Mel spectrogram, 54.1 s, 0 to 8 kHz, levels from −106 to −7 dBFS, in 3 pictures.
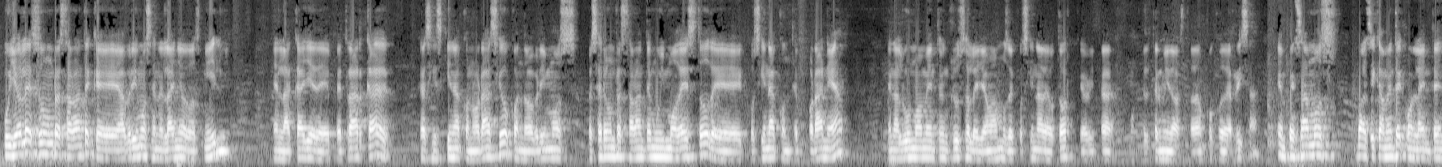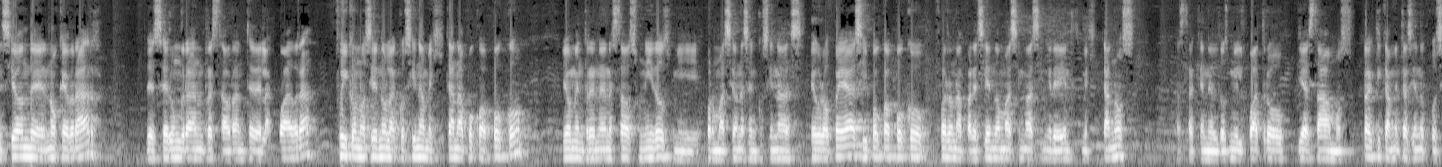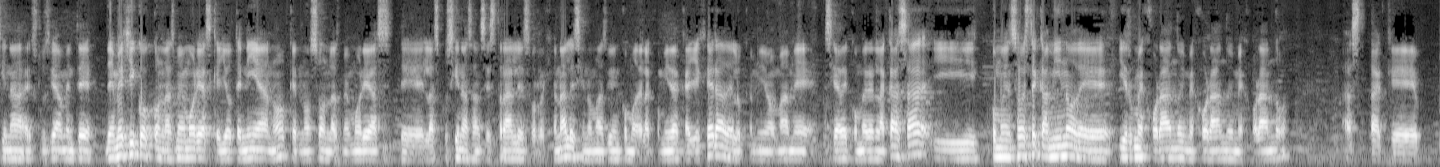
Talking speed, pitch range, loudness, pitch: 180 wpm, 100-120 Hz, -15 LUFS, 110 Hz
